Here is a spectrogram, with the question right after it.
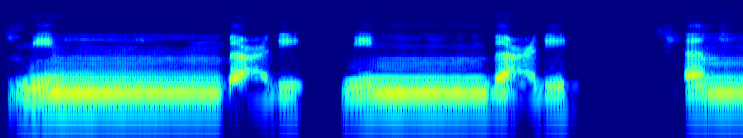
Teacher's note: Tidak ba, ya, tapi bunyinya bunyi mim.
